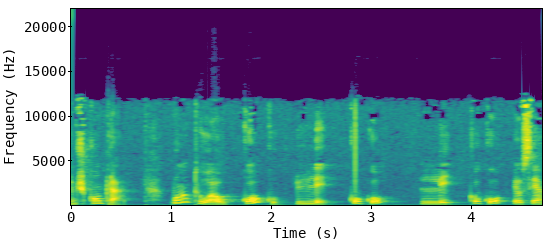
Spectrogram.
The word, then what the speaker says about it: coco: Quanto ao coco, le coco, eu sei a pronúncia parece com outra coisa, né?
